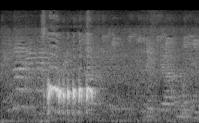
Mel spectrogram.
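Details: Single 'huuurrr' phrase from a wild local zebra dove: a brief, bubbling trill of about seven rapid pulses lasting just over half a second, against quiet background hiss.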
